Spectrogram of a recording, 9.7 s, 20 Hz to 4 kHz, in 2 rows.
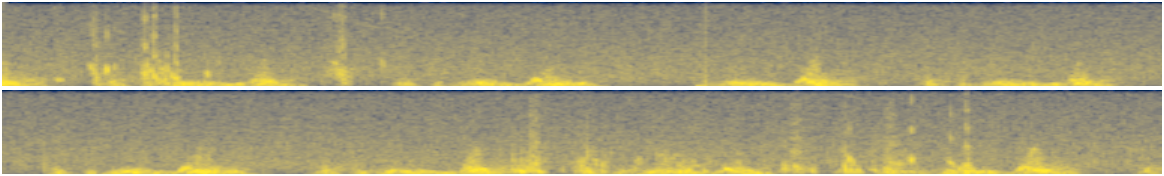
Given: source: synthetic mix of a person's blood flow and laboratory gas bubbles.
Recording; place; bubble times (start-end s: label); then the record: Doppler ultrasound of blood flow; precordium
0.20-0.27 s: bubbles
0.35-0.51 s: bubbles
0.55-0.77 s: bubbles
0.82-0.93 s: bubbles
1.34-1.48 s: bubbles
1.56-1.60 s: bubbles
6.87-7.81 s: bubbles
8.06-8.25 s: bubbles
8.29-8.66 s: bubbles
8.74-8.92 s: bubbles
From the record:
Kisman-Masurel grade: 332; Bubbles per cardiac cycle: rolling drumbeat, 9 or more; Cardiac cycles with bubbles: 50 to 99%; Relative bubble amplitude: moderate (0.250 to 0.450); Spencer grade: 3 (all of the cardiac periods contain showers or single bubble signals, but not dominating or overriding the cardiac motion signals); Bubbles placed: only in the low amplitude regions of the cardiac cycle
